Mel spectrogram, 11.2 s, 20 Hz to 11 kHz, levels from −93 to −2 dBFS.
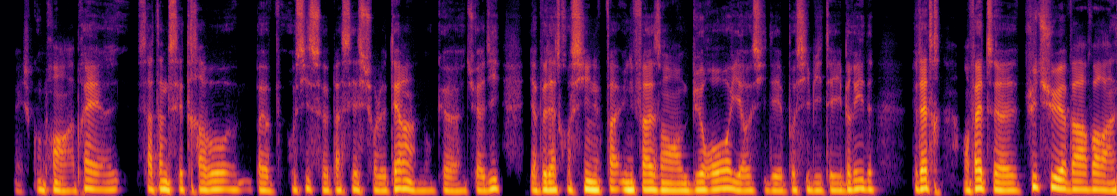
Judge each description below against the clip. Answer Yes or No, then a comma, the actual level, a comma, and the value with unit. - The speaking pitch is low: Yes, low, 130 Hz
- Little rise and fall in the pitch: Yes, narrow, 2.3 semitones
